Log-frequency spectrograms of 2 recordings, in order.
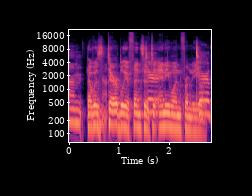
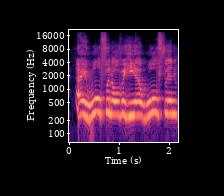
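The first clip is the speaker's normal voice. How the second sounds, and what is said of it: Exaggerated New York accent. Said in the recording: “that was probably better than mine ... Terrible New York accent”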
